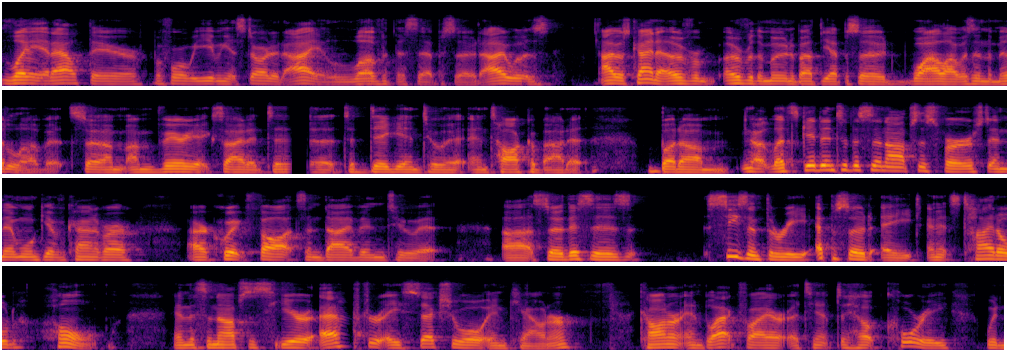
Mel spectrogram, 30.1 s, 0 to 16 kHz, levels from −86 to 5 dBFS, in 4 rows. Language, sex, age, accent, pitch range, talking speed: English, male, 30-49, American, 110-135 Hz, 200 wpm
